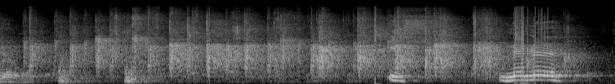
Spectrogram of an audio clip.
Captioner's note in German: Beifall bei Abgeordneten der SPD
